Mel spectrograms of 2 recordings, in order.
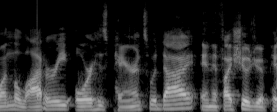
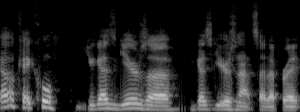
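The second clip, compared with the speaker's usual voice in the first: put-on, completely calm, easy, unruffled instructor voice. Retelling an instructor's order after dumping gear: imitating an instructor speaking calmly. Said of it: "He just very calmly was like".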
